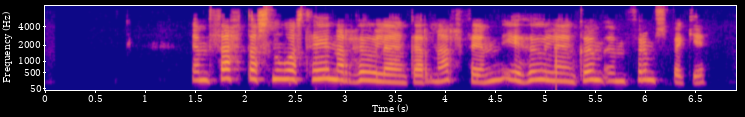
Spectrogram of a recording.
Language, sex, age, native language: Icelandic, female, 30-39, Icelandic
